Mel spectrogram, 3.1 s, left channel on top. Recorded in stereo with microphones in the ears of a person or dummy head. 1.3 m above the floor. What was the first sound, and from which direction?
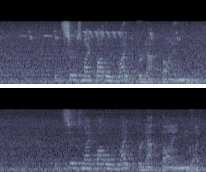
A man speaking, 55° left (ahead or behind).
